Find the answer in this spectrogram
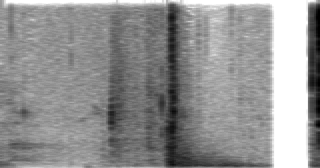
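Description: A van's cab door slammed shut about a second and a half in: one sharp thump, with rustling from someone climbing into the seat around it.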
